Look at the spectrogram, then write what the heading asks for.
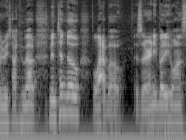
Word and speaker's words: Labo: in Koine Greek so let's go with lab oh yeah cuz it's like laboratory or is it like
